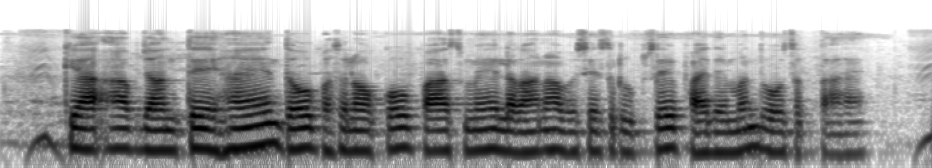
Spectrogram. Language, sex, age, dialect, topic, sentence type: Hindi, male, 18-24, Kanauji Braj Bhasha, agriculture, statement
